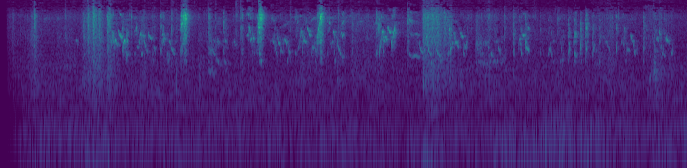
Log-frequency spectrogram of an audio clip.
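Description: A bulbul gives quick, bright chattering chirps in irregular bursts, over a steady low rumble with brief fluttering sounds.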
